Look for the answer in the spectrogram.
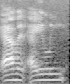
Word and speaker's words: Alvin Ailey: Alvin Ailey.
